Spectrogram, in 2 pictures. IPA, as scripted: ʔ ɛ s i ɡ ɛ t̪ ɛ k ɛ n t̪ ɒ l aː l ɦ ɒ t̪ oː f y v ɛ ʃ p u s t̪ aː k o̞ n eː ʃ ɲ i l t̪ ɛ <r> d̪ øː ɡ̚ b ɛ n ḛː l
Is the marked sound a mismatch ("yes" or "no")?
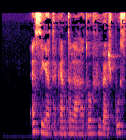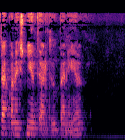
no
